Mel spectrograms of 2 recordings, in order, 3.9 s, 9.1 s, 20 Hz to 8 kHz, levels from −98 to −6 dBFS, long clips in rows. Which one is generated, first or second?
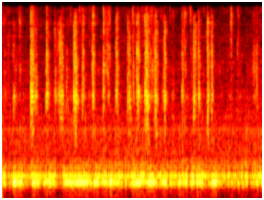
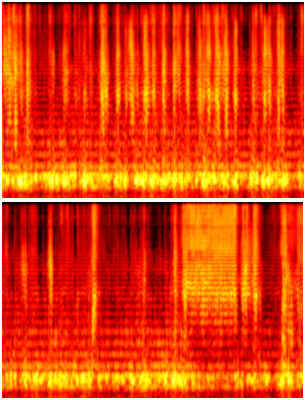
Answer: second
